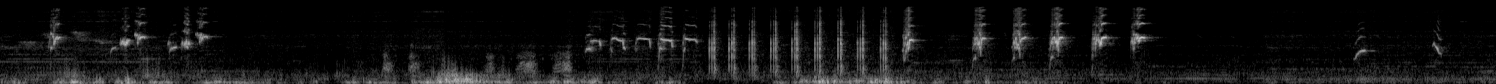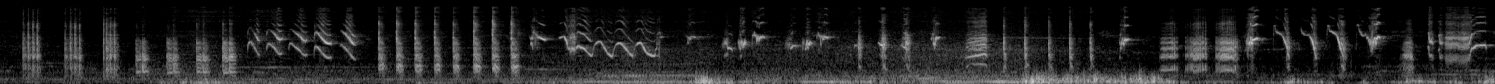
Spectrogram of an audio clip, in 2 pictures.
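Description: Javan myna singing in bouts: rapid trains of clicking notes mixed with short whistled chirps that slide up and down, with a quieter lull about halfway through.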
